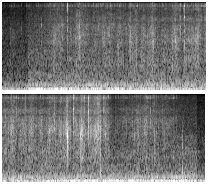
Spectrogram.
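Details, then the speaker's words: Abu Garcia Catfish Special reel, empty with no line, handle turned near the mic with volume amplified four times: faint, gritty grinding from the gears, absent on a three-year-old comparison reel. "can hear audible kind of like a grinding noise from the gears okay this noise again not present on the record rail"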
